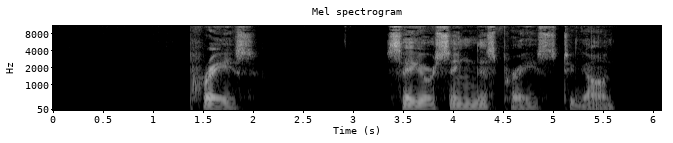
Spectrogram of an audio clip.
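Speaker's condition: No condition

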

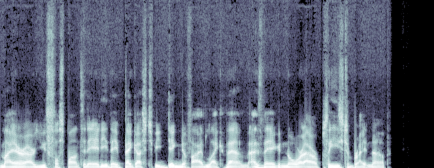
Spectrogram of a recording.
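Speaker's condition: No condition

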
